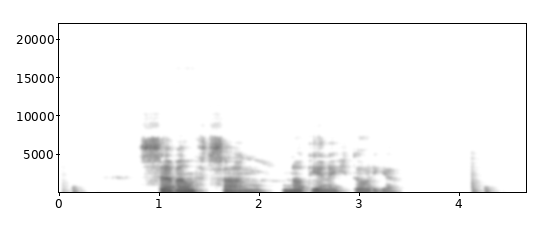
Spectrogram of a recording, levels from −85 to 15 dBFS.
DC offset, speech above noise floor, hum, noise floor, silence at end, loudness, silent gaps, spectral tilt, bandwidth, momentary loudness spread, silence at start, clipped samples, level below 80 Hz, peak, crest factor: under 0.1%; over 60 dB; none; under -90 dBFS; 0.4 s; -30 LUFS; 3.79-3.83 s, 3.99-4.08 s; -4.5 dB/octave; 8.8 kHz; 19 LU; 0.15 s; under 0.1%; -80 dBFS; -12 dBFS; 22 dB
